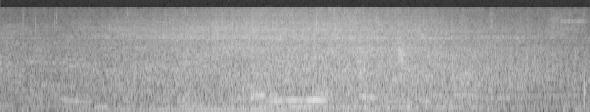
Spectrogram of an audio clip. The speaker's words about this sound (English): We found out that we can hear a lot of car engine rumbles and a lot of other different kind of noise, because these the auditorium where we did all the recording, it doesn't have any soundproof door that cover the outside part.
